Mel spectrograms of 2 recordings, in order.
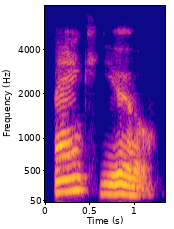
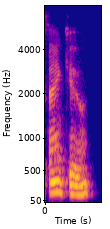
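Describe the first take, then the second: First: It sounds deeply sincere and warm. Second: It sounds polite but empty.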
